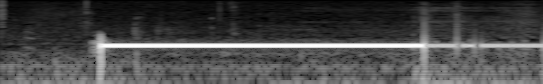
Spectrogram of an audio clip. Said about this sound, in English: I'm gonna call her back.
